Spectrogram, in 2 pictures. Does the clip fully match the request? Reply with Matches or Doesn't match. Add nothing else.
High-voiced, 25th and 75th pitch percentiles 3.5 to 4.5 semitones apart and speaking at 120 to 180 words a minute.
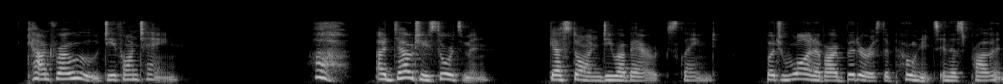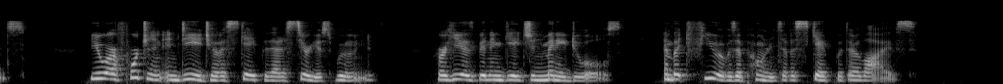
Matches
